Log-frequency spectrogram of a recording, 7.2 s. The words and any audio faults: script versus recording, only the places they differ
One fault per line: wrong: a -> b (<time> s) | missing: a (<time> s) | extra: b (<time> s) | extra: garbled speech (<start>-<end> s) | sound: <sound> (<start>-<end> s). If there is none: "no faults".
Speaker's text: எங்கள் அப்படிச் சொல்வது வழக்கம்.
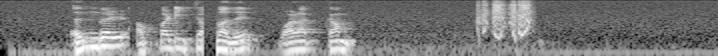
sound: dropout (2.0-2.2 s)
sound: squeak (4.7-5.4 s)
